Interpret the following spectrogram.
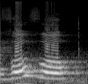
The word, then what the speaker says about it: vovô: é a palavra que tem o som fechado é vovô porque ao final o o tem o são fechado que leva o acento circunflexo que é o nosso assento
